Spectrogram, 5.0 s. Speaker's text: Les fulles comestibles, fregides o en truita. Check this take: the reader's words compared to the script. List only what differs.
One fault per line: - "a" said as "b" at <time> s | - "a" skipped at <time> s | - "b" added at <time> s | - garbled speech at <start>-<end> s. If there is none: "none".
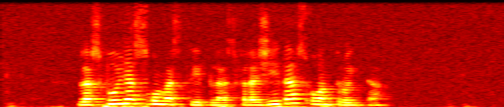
none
